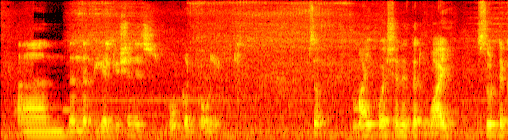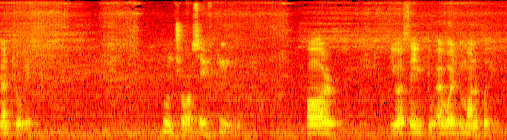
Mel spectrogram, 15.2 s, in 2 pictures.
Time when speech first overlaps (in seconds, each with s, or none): none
